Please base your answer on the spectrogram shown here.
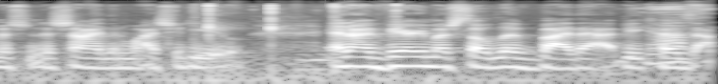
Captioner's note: snaps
